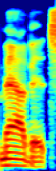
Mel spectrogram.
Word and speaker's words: Mabbitt: I figured that, I spelled it two B's, two T's, because everybody always spells my last name wrong. Two B's, one T, like they're trying to spell rabbit, but Mabbitt.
